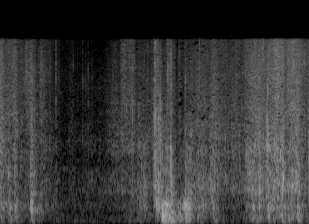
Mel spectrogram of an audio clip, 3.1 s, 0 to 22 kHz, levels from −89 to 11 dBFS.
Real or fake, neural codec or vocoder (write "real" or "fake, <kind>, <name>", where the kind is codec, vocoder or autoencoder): real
